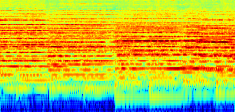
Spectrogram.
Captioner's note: none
